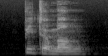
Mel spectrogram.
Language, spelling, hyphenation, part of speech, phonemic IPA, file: Dutch, pieterman, pie‧ter‧man, noun, /ˈpi.tərˌmɑn/, Nl-pieterman.ogg
- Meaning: 1. weever, any individual fish or species of the family Trachinidae 2. certain monetary units: euro 3. certain monetary units: guilder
